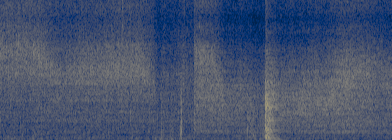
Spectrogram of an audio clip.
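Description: Salmon fillet frying in a pan with butter garlic sauce poured over it, giving a steady broadband sizzle and hiss that dips briefly, then resumes with a sharp pop and continues evenly, close and moderately loud.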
